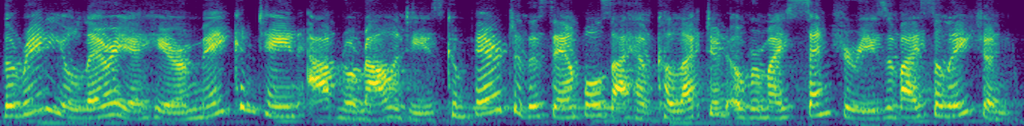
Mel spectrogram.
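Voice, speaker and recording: A woman's voice: fairly high pitch, big pitch swings, brisk, poor audio. A woman playing a centuries-old spaceship AI in a video game, formally courteous with a dry, sarcastic streak. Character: wry artificial intelligence of a stranded spaceship, centuries old. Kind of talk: scripted video game voice acting. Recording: music playing behind the voice.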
